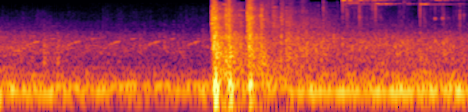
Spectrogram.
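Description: A rifle fires a short burst close by.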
